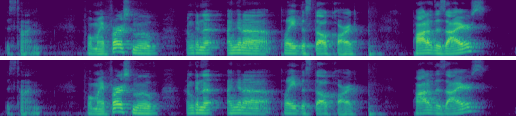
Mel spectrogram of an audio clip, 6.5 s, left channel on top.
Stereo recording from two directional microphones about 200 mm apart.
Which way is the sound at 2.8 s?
15° left (ahead or behind).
